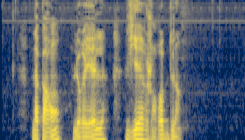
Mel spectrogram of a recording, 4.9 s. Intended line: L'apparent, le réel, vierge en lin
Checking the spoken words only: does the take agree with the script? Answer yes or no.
no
